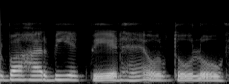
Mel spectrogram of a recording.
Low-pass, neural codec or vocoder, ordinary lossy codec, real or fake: 7.2 kHz; vocoder, 44.1 kHz, 128 mel bands every 512 samples, BigVGAN v2; none; fake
